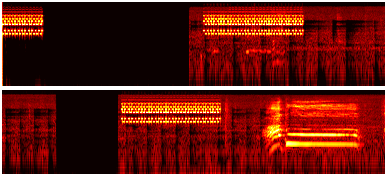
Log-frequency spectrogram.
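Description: A telephone rings in repeated loud electronic bursts, one short and then two long ones separated by quiet gaps, while a voice speaks between the rings and near the end.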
